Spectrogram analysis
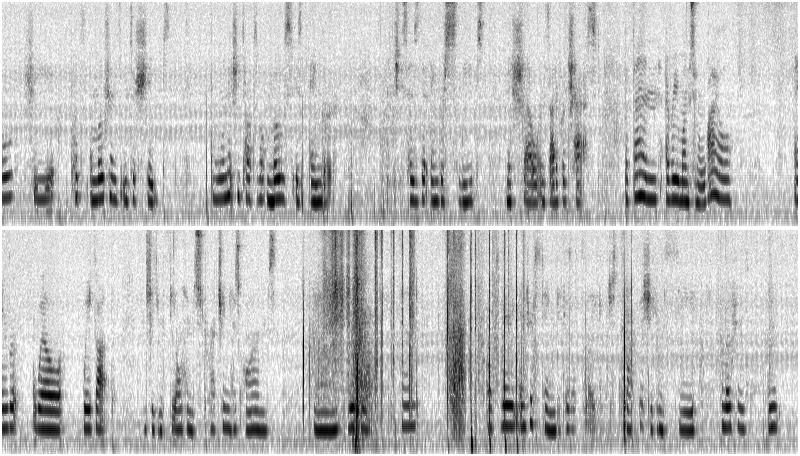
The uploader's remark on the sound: The audio was SO BAD I’m so sorry!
